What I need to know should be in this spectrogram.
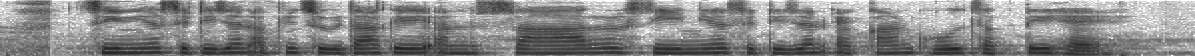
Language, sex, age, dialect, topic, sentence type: Hindi, female, 18-24, Kanauji Braj Bhasha, banking, statement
